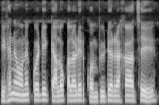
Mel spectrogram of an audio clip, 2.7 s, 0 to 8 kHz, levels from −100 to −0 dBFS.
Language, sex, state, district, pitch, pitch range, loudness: Bengali, male, West Bengal, Alipurduar, 140 Hz, 135-150 Hz, -16 LUFS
